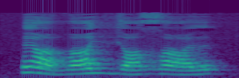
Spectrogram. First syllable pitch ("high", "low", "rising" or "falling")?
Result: falling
